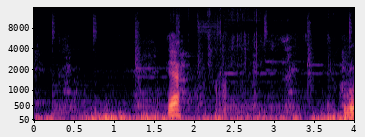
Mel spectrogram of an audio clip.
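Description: Footsteps rustling and crunching through dry fallen leaves on a woodland trail, with scattered small clicks and a low uneven rumble on the microphone.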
